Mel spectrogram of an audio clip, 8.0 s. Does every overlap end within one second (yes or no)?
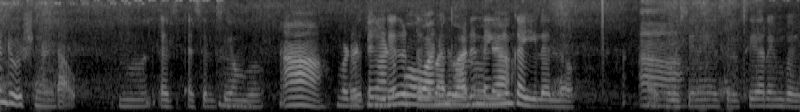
no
